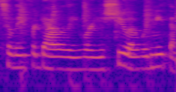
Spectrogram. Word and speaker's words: Yeshua: leave for Galilee, where Yeshua would meet them. Yeshua is Jesus. That's his Aramaic pronunciation of his name.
